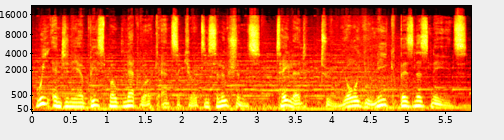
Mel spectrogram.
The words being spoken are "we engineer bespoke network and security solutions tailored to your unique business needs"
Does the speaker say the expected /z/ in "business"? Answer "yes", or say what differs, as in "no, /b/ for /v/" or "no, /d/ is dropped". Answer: yes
